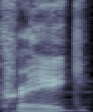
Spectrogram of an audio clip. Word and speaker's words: Craig: pronouncing charlize theron from craig i have a request can you and the rest of america please pronounce craig properly it is craig not craig thank you the rest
